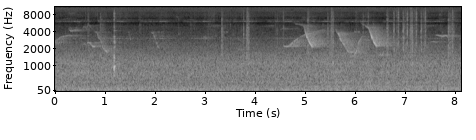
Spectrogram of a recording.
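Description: A bird gives short whistled notes that fall in pitch, a few faint ones near the start and three louder ones in quick succession a little past the middle, over steady low background noise. A single sharp click sounds about a second in.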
